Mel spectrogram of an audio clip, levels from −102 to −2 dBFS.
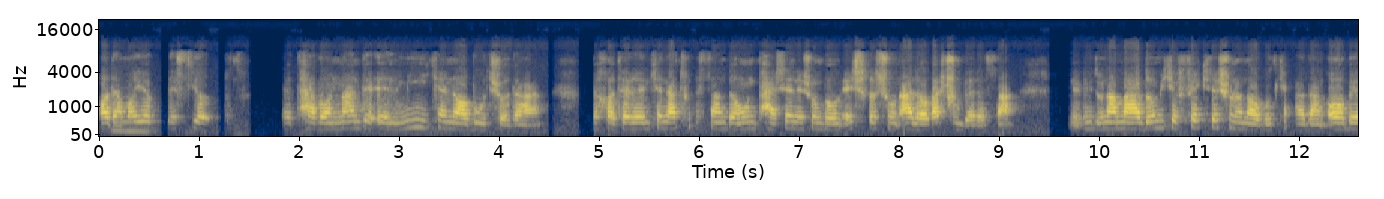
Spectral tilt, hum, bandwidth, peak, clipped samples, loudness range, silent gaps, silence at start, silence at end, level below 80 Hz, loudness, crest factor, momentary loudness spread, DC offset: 0 dB/octave; none; 11 kHz; -2 dBFS; under 0.1%; 4 LU; none; 0 s; 0 s; -76 dBFS; -21 LUFS; 20 dB; 14 LU; under 0.1%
